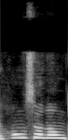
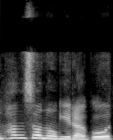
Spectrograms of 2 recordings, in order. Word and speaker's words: 황선홍: 하지만 그는 이내 대한민국의 홍선홍 감독이라고 소개했는데요 실수를 했음에도 발음에 대한 양해나 설명이 없이 지나갔죠 그러나 황선홍 감독은 중국 진행자의 실수를 넘어가지 않고 인사에 앞서 일단 제 이름은 홍선홍이 아닌 황선홍이라고 정확하게 지적했습니다 중국 진행자의 입장에서 외국인의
